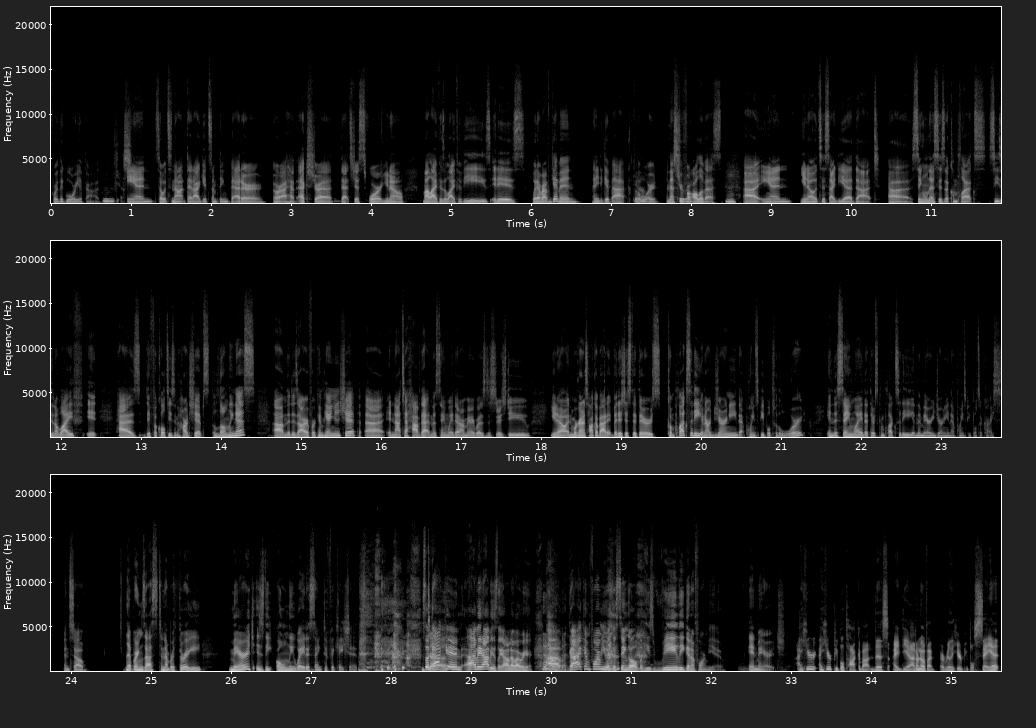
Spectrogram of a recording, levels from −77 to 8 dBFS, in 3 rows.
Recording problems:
wrong speed, natural pitch; too fast; 1.7 times normal speed

